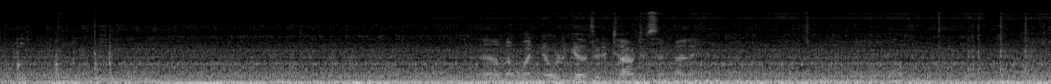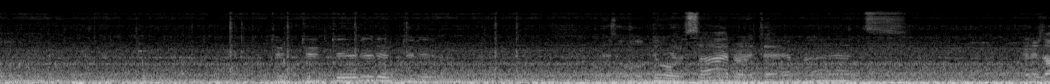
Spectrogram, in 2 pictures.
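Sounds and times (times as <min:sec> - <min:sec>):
truck diesel engine rumble: 0:00.0 - 0:21.0.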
